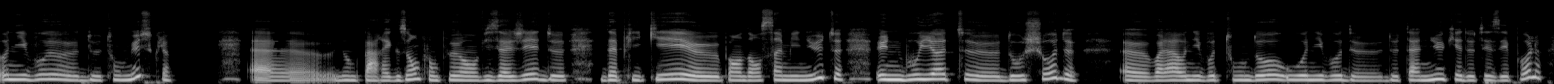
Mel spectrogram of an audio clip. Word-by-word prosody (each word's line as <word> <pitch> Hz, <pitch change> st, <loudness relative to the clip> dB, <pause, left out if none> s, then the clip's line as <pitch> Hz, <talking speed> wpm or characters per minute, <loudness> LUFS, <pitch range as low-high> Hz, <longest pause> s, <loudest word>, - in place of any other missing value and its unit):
au 220 Hz, -, +1 dB
niveau, 220 Hz, 0 st, +2 dB
heu, 220 Hz, -4 st, +1 dB
de 190 Hz, +2 st, -2 dB
ton 205 Hz, +2 st, -4 dB
muscle, 215 Hz, -, -1 dB, 0.9 s
heu, 95 Hz, 0 st, -3 dB
donc 195 Hz, 0 st, -2 dB
par 180 Hz, -, 0 dB
exemple, 215 Hz, +6 st, -1 dB
on 190 Hz, -, -1 dB
peut 200 Hz, +2 st, 0 dB
envisager 190 Hz, +4 st, +1 dB
de 200 Hz, -2 st, 0 dB, 0.3 s
d'appliquer, 205 Hz, +4 st, +1 dB
heu, 185 Hz, -2 st, +3 dB
pendant 185 Hz, -1 st, -1 dB
5 205 Hz, +2 st, -2 dB
minutes 205 Hz, +10 st, +1 dB, 0.4 s
une 220 Hz, 0 st, +7 dB
bouillotte, 235 Hz, +2 st, +2 dB
heu, 190 Hz, -5 st, 0 dB
d'eau 200 Hz, +3 st, 0 dB
chaude, 245 Hz, -1 st, -1 dB, 0.5 s
heu, 185 Hz, -2 st, +1 dB
voilà. 190 Hz, +2 st, +1 dB
Au -, -, +1 dB
niveau 195 Hz, 0 st, 0 dB
de -, -, -18 dB
ton 200 Hz, 0 st, -3 dB
dos 210 Hz, +3 st, +2 dB
ou 205 Hz, +1 st, +2 dB
au -, -, +4 dB
niveau 205 Hz, 0 st, +1 dB
de 175 Hz, -2 st, -5 dB
de 190 Hz, +2 st, -4 dB
ta 195 Hz, +2 st, -2 dB
nuque 225 Hz, +4 st, +2 dB
et 210 Hz, -, +1 dB
de 190 Hz, 0 st, -2 dB
tes 185 Hz, -1 st, -4 dB
épaules 280 Hz, -, -1 dB
200 Hz, 160 wpm, -22 LUFS, 185-220 Hz, 0.9 s, une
